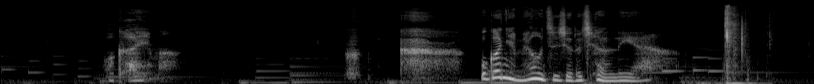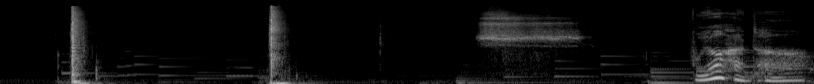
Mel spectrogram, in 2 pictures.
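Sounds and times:
soft sustained music: 0.0s - 16.2s
speech: 1.1s - 1.8s, 4.8s - 6.6s, 15.1s - 16.2s
leather whip cracking onto body: 7.2s - 7.7s, 8.8s - 9.2s, 10.8s - 11.3s
breathy hiss: 12.9s - 14.1s.

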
